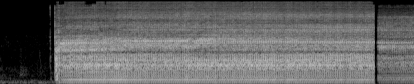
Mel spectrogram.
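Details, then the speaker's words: EverStart 1000 amp jump pack's built-in portable air compressor inflating a Buick tire from just under 20 PSI. Loud, steady buzzing drone with a fast, even pump pulse and no labouring; running normally but really, really slow. "I'm going to say she is really, really slow. But if you're in a pinch, it will give you some air."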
